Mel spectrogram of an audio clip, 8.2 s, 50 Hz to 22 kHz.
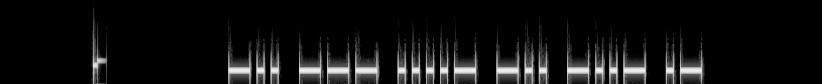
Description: Morse code, heard as a keyed tone, about 17 wpm, 700 Hz. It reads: DO4DXA
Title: Call Signs Repeated 3x - 17wpm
